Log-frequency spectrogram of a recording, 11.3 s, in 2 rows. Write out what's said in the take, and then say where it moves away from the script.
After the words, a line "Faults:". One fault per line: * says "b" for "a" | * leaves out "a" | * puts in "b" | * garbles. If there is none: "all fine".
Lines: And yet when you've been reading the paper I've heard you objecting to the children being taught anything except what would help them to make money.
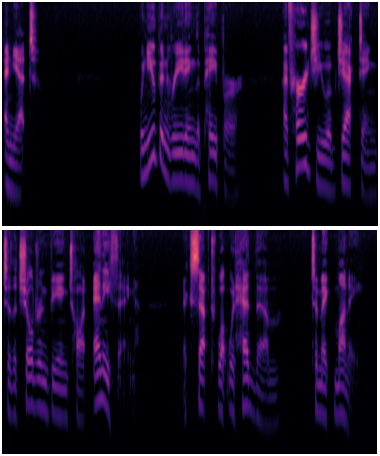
And yet when you've been reading the paper I've heard you objecting to the children being taught anything except what would head them to make money.
Faults:
* says "head" for "help"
